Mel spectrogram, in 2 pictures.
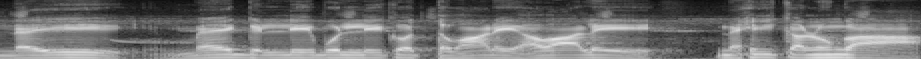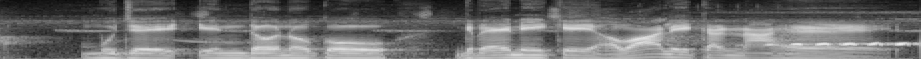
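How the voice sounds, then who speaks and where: A man's cartoonish character voice at a medium pitch, very slow, with clear background noise. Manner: gloating, laughing menace.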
